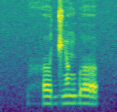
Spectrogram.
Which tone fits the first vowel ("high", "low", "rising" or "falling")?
low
